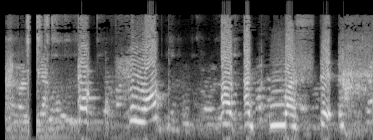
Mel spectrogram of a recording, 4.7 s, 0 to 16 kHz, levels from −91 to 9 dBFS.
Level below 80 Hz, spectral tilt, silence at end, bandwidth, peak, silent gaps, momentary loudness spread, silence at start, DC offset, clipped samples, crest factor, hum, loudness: -42 dBFS; -2 dB/octave; 0 s; 16 kHz; 0 dBFS; none; 13 LU; 0.05 s; under 0.1%; 0.2%; 10 dB; none; -9 LUFS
